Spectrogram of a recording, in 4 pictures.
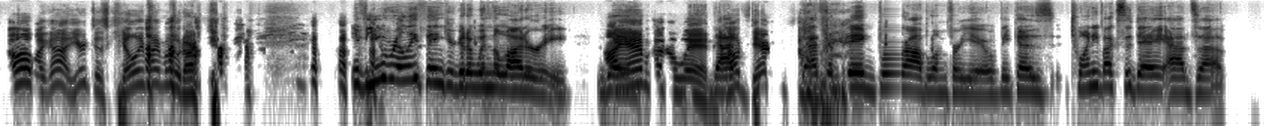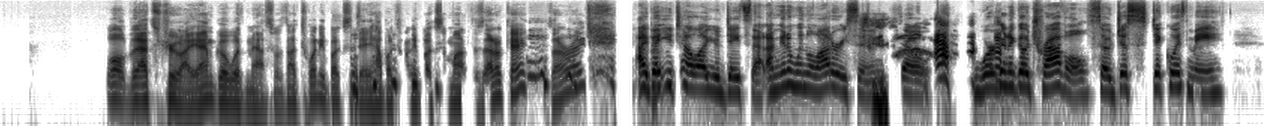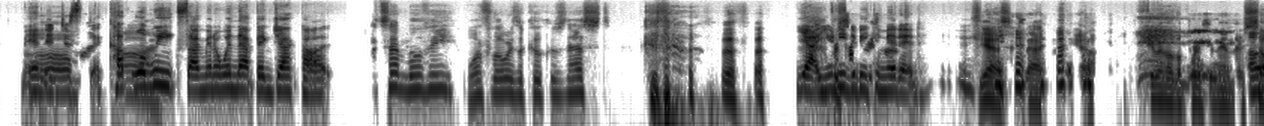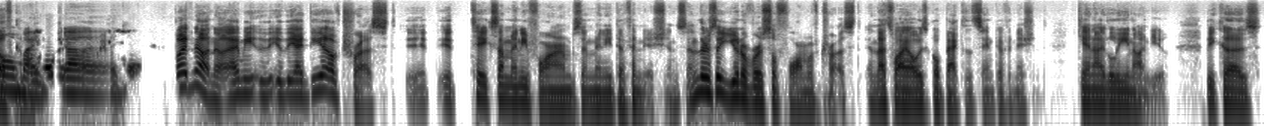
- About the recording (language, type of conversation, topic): English, unstructured, What role does trust play in romantic partnerships?
- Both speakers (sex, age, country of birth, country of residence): female, 65-69, United States, United States; male, 60-64, United States, United States
- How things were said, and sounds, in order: laugh; laughing while speaking: "aren't you?"; laugh; distorted speech; laughing while speaking: "stop me?"; chuckle; laugh; laugh; tapping; laugh; other background noise; background speech; laugh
